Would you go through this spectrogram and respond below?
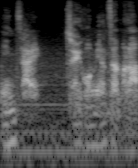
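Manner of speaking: barely audible speech. On the phone to the factory director, who cannot hear, speaking too quietly. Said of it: "声音大点".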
